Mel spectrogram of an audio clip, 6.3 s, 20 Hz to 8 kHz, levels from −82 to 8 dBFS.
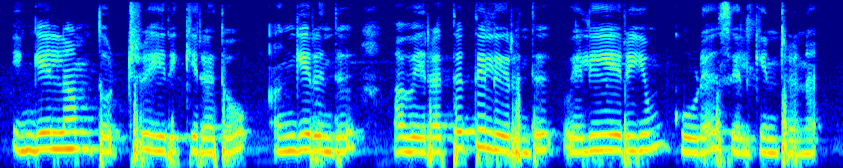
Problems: none marked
